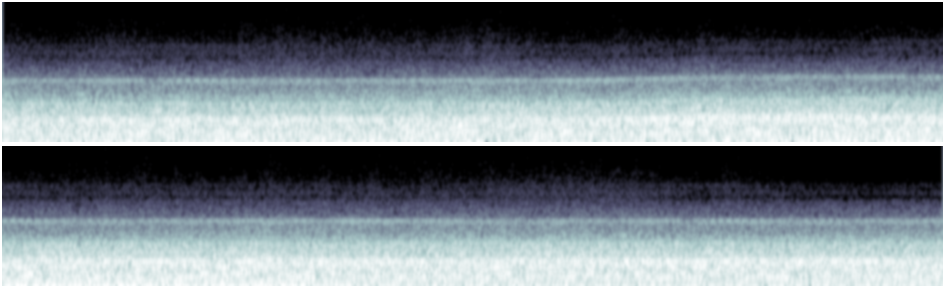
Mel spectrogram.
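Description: Jet engines roar steadily with a high, slightly rising whine.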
